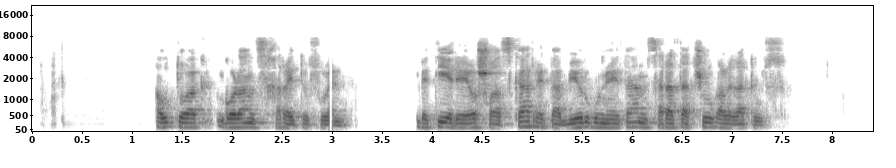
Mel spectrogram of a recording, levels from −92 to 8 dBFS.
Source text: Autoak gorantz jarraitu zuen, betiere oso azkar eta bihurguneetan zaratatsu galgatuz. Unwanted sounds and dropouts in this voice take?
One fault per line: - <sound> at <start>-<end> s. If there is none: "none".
- dropout at 3.0-3.0 s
